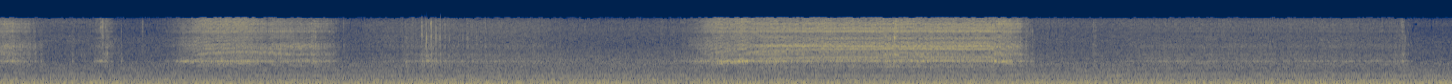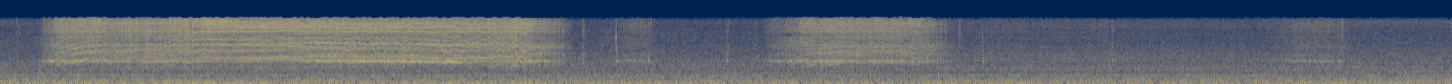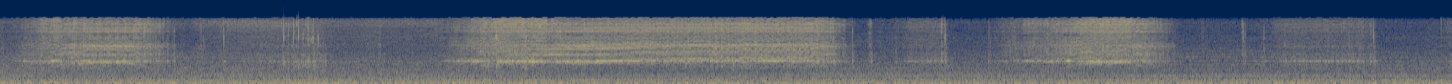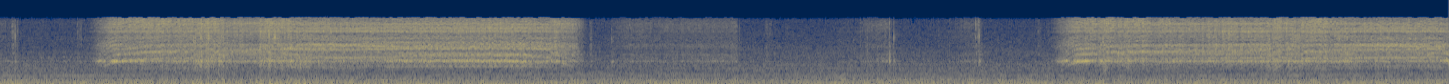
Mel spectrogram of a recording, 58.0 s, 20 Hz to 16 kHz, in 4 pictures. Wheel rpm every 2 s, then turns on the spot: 30, 60, 30, 70, 150, 20, 30, 70, 160, 140, 10, 80, 10, 0, 30, 40, 20, 120, 80, 30, 30, 10, 100, 160, 100, 20, 10, 120, 160.
2-6 10-14 20-22 30-32 42-44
